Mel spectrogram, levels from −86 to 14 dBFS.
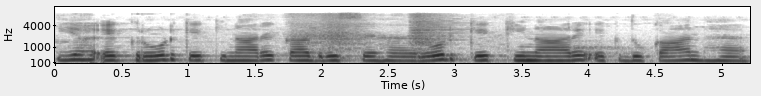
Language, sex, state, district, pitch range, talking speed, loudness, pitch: Hindi, female, Jharkhand, Palamu, 200-215 Hz, 160 wpm, -15 LUFS, 205 Hz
